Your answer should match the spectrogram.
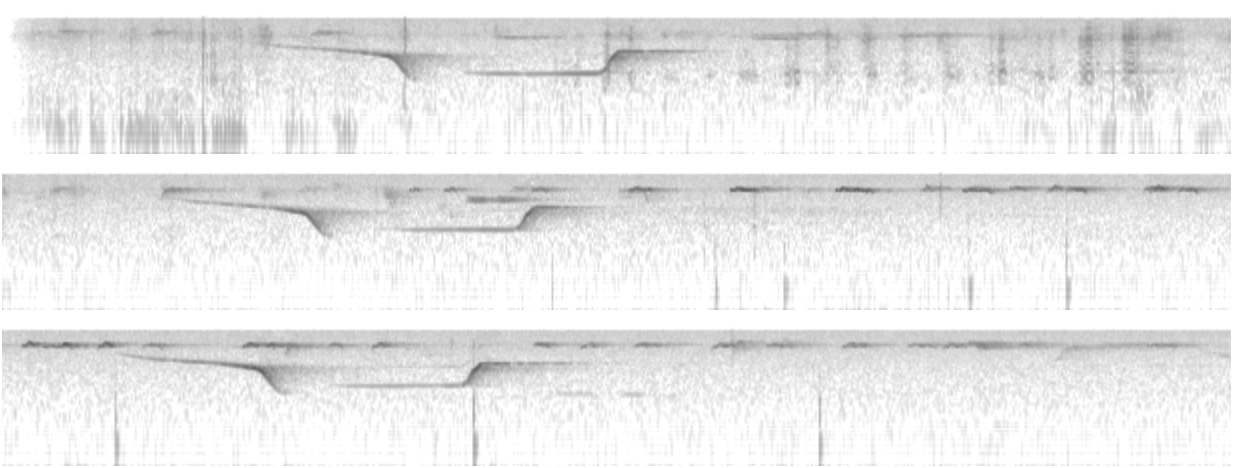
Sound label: Olive Whistler; Rennick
